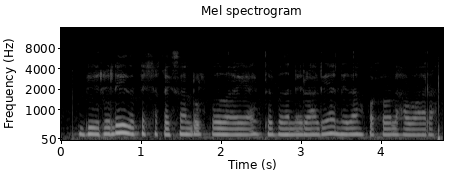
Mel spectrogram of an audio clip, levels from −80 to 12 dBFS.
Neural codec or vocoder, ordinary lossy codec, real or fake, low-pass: codec, 16 kHz, 16 kbps, FreqCodec, smaller model; none; fake; 7.2 kHz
